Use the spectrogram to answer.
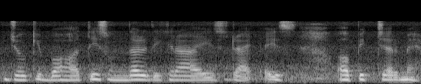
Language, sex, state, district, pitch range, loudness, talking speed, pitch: Hindi, female, Odisha, Malkangiri, 175-225 Hz, -17 LUFS, 200 wpm, 205 Hz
